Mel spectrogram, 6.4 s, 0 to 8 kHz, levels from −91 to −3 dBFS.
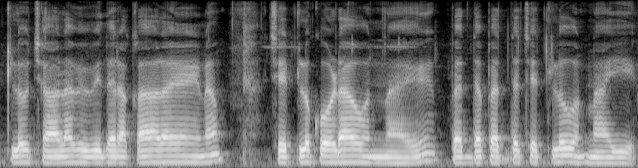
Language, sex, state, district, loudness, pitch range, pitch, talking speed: Telugu, male, Andhra Pradesh, Visakhapatnam, -16 LUFS, 105-110 Hz, 110 Hz, 105 wpm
